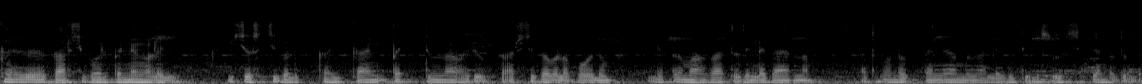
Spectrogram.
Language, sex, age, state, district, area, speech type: Malayalam, male, 18-30, Kerala, Kozhikode, rural, spontaneous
